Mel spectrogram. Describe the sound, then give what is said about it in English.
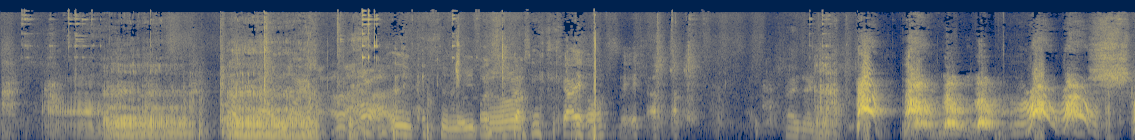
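Several dogs bark loudly in rapid, overlapping bursts, mixed with growls and a few higher whimpering yelps, with a human voice heard among them. “Shut up! You noisy buggers!”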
